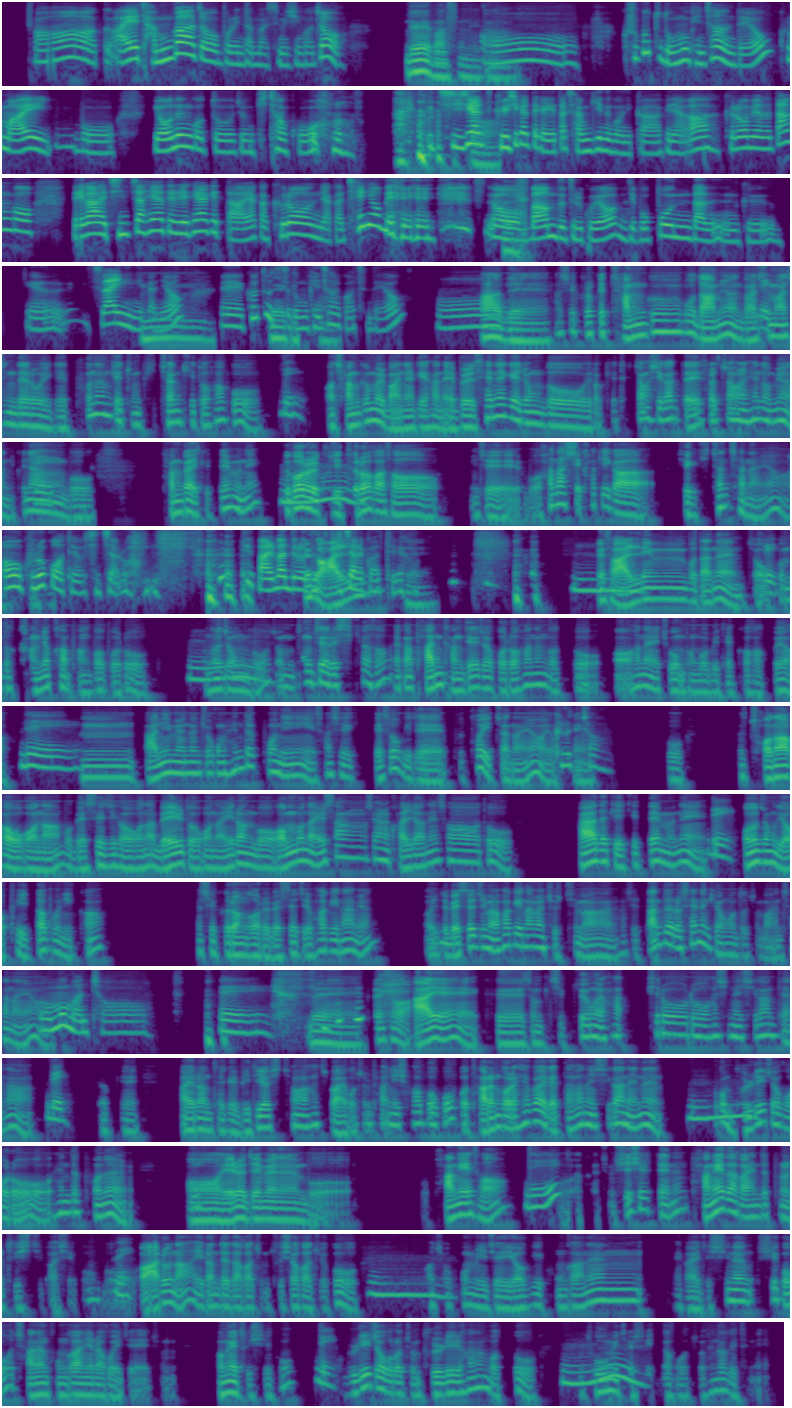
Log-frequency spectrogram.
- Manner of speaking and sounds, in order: tapping; other background noise; laughing while speaking: "귀찮고"; laugh; laugh; laughing while speaking: "네"; laugh; laugh; laugh; laugh
- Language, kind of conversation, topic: Korean, advice, 디지털 미디어 때문에 집에서 쉴 시간이 줄었는데, 어떻게 하면 여유를 되찾을 수 있을까요?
